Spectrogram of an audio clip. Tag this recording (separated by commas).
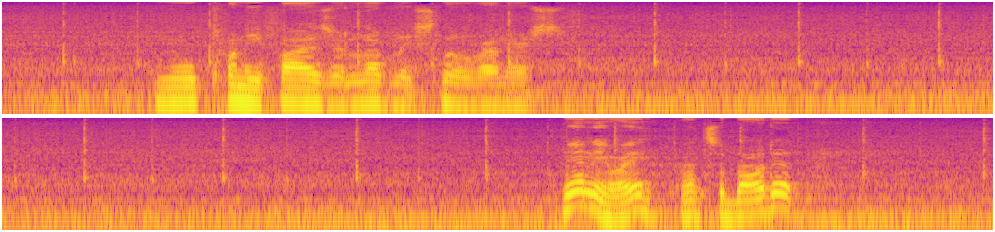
Engine, Speech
